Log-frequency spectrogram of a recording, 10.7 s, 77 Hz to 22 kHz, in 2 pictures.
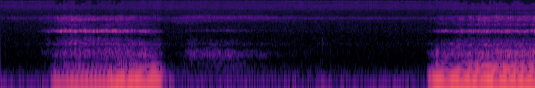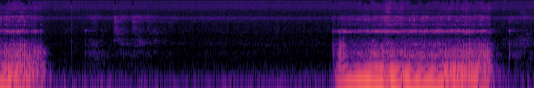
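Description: Loud, low, rattling snores from a sleeping dog, about 14 a minute with quiet pauses between them.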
